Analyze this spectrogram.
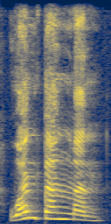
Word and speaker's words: One Punch Man: Au fait, vous savez la prononciation japonaise de One Punch Man, c'est One Pan Man.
